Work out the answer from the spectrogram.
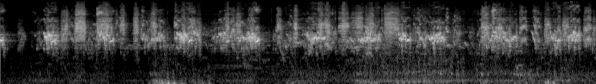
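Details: Colony of budgerigars giving steady high chirping chatter, warbled and buzzy notes running almost without pause, a few soft low thumps beneath.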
